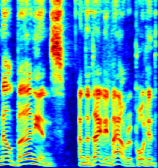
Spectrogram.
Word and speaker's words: Melburnians: Yes, Anthony Albanese said Melbournians instead of Melburnians.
